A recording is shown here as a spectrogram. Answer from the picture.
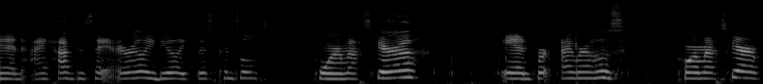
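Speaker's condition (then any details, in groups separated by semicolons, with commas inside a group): Cerebral palsy, spastic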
